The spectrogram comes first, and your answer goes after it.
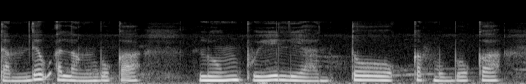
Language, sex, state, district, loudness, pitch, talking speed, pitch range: Mizo, female, Mizoram, Aizawl, -14 LUFS, 185 Hz, 150 wpm, 170-195 Hz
